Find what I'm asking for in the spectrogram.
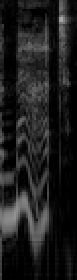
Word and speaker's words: matte: I mostly reach for a traditional or even a matte lipstick. – Matt wears lipstick? – M-A-T-T-E. Matt. – Oh, Matte. – Yeah. Was that how you pronounce it? Okay, good.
